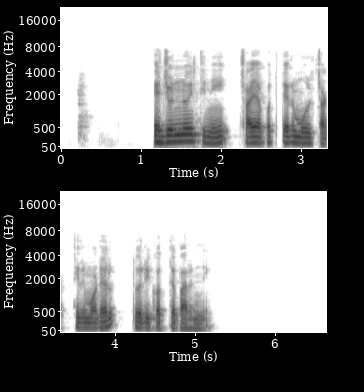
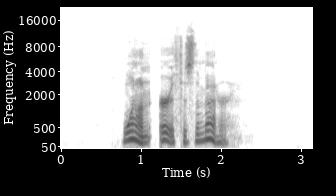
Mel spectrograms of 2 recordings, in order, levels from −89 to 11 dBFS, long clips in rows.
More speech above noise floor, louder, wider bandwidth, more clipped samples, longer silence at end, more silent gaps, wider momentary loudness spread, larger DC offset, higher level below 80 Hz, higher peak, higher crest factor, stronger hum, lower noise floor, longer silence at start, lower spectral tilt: about the same, 57 dB vs 59 dB; first, -19 LUFS vs -29 LUFS; second, 7.6 kHz vs 13 kHz; neither; first, 1.5 s vs 1.05 s; first, 4.16-4.22 s vs none; first, 10 LU vs 7 LU; neither; first, -54 dBFS vs -70 dBFS; first, -2 dBFS vs -12 dBFS; about the same, 18 dB vs 20 dB; neither; second, -76 dBFS vs -87 dBFS; first, 1.15 s vs 0.8 s; first, -9 dB/octave vs -5 dB/octave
